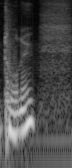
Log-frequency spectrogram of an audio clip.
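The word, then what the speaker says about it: Tournus: C'est une sortie d'autoroute connue, Tournu. On ne prononce pas le S en l'occurrence.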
